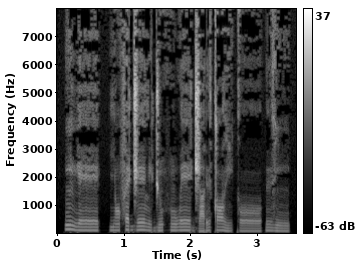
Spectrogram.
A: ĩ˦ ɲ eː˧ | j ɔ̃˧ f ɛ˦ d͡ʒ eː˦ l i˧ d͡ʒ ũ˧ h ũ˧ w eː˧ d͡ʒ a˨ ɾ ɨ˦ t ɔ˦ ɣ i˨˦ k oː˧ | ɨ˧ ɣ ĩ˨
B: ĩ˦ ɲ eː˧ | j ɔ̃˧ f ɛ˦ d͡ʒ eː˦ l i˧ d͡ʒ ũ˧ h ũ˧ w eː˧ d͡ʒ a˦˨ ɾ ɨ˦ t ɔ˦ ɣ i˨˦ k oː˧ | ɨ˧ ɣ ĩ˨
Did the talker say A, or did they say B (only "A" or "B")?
A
